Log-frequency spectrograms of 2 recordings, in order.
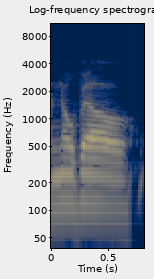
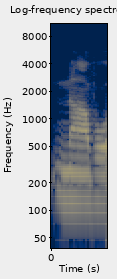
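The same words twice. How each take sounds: First: "novell" said as no-VEL; alternative pronunciation. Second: "novel" said as NAH-vul; standard pronunciation. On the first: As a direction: put the stress on the end of "novell". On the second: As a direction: stress the first syllable of "novel". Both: Shown as a demonstration. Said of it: "learning what novel or novell".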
